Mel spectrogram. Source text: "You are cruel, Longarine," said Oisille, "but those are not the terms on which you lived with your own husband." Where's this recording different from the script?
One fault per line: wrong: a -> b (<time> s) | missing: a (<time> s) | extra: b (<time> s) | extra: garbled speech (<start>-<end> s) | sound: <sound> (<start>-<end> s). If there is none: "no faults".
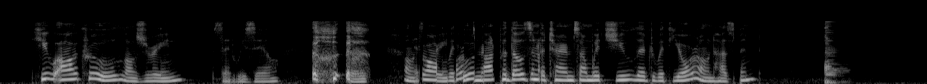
sound: cough (3.1-3.7 s)
extra: garbled speech (4.0-4.9 s)
missing: not (5.4 s)
sound: thud (8.2-8.5 s)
